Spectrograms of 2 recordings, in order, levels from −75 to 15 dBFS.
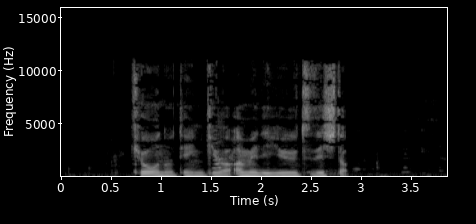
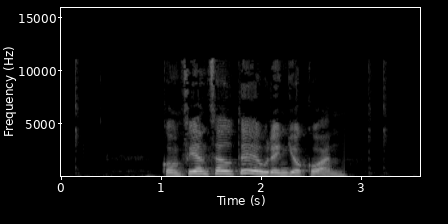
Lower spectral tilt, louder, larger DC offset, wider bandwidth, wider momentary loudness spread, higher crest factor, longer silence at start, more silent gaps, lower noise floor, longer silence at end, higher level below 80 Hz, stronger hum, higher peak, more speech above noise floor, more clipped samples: about the same, -4 dB/octave vs -5 dB/octave; second, -26 LUFS vs -22 LUFS; neither; about the same, 11.5 kHz vs 11.5 kHz; second, 7 LU vs 12 LU; about the same, 18 dB vs 18 dB; second, 0.7 s vs 1 s; neither; about the same, -64 dBFS vs -67 dBFS; first, 1 s vs 0.75 s; about the same, -64 dBFS vs -66 dBFS; neither; second, -10 dBFS vs -6 dBFS; second, 39 dB vs 45 dB; neither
